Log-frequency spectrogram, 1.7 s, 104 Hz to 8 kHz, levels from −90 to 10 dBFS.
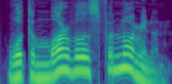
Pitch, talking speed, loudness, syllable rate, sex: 170 Hz, 140 wpm, -15 LUFS, 5.8 syllables/s, male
